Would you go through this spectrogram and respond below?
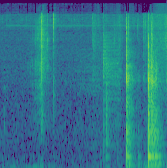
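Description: Scissors cut paper for a stamped card in a few short crisp snips, closely recorded in a quiet room, the last two cuts loudest.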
